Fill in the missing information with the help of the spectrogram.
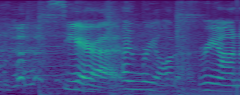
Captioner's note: laughs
